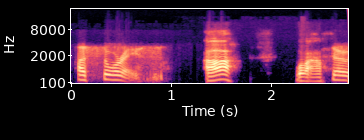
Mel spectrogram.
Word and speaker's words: Azores: or Azores it's actually if you pronounce it in Portuguese it's asaurus ah wow so it's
